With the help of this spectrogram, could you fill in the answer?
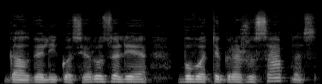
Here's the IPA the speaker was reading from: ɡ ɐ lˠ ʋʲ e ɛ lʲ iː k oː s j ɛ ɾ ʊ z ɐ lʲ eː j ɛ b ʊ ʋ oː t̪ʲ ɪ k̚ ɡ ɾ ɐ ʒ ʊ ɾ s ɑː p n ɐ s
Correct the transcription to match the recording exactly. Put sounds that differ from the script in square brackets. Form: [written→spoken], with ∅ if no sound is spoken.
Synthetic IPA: ɡ ɐ lˠ ʋʲ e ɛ lʲ iː k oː s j ɛ ɾ ʊ z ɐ lʲ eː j ɛ b ʊ ʋ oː t̪ʲ ɪ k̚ ɡ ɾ ɐ ʒ ʊ [ɾ→∅] s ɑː p n ɐ s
